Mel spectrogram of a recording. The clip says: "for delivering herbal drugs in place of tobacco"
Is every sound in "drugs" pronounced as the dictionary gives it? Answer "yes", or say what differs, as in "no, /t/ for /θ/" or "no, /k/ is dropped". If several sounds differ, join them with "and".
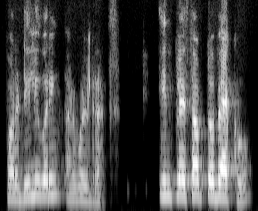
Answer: no, /s/ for /z/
